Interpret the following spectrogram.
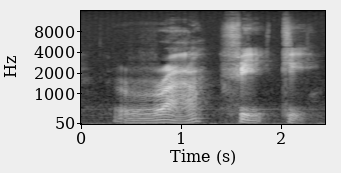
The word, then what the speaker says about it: Rafiki: uh like the monkey in Lion King is pronounced raiki and that means friend now let's go ahead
